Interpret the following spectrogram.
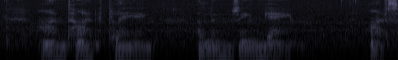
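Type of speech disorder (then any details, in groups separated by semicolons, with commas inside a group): Bulbar dysarthria; progressive bulbar palsy (MND)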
